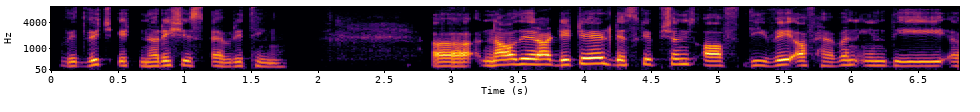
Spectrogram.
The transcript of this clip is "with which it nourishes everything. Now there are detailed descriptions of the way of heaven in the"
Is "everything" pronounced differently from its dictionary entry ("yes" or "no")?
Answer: yes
